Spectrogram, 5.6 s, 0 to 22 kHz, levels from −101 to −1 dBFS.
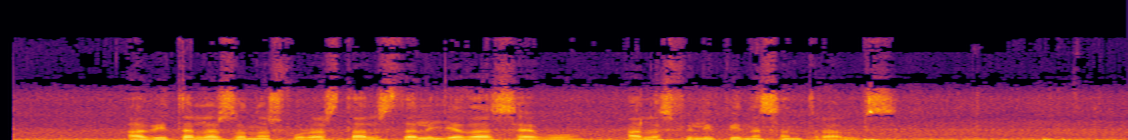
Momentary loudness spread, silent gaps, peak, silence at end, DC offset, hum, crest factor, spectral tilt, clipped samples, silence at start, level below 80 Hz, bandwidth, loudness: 15 LU; none; -2 dBFS; 0 s; under 0.1%; none; 18 dB; -4.5 dB/octave; under 0.1%; 0.05 s; -34 dBFS; 16.5 kHz; -19 LUFS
